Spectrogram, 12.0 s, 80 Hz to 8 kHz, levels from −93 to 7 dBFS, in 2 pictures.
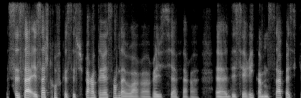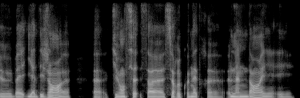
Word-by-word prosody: c'est 150 +3 +1
ça 160 +3 +10
et 125 - +5
ça, 180 +9 +4
je 175 - -7
trouve 160 -5 -7
que 125 - -2
c'est 120 +1 -6
super 155 +5 0
intéressant 135 0 0
d'avoir, 115 -4 -1
heu, 100 -1 -6
réussi 120 0 -3
à 115 -1 -3
faire, 110 0 -8 0.5
heu 105 - +4
heu - - -3
des 115 +1 -4
séries 120 +4 -3
comme 115 -1 0
ça 150 +8 +2
parce 155 -5 -2
que, 110 0 -3
bah, 100 -2 -1
il - - -7
y 110 - +2
a 110 - 0
des 115 0 -2
gens, 130 +1 +2
heu 105 +1 -4 0.5
heu, - - -3 0.2
qui - - -3
vont 115 0 +2
se 115 +2 -2
se 110 0 +1
se 120 - -2
reconnaître, 110 0 -2
heu, 100 -2 -5 0.2
là-dedans 110 +5 +1
et 110 -3 -3
et 105 +1 -10
115 Hz, 205 wpm, -26 LUFS, 110-130 Hz, 0.5 s, ça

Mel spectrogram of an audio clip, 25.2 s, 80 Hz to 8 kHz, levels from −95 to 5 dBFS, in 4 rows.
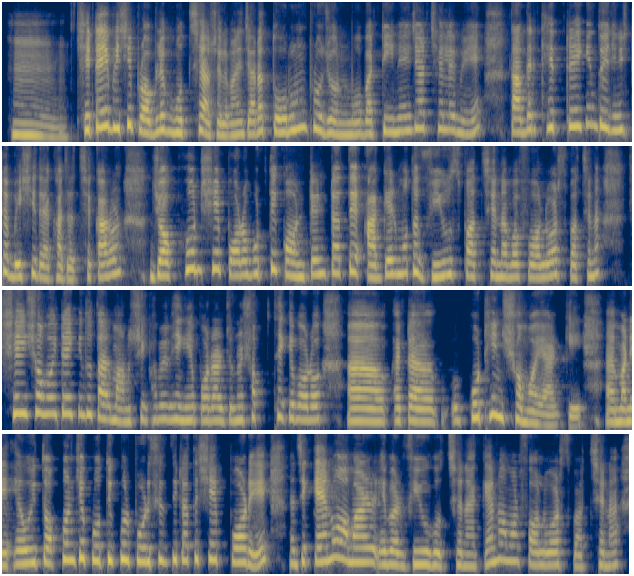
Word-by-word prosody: হুম, 195 -2 +1 0.4
সেটাই 315 +5 +7
বেশি 300 +4 +4
প্রবলেম 240 +3 +3
হচ্ছে 225 +2 -3
আসলে। 195 -1 -2
মানে 200 +1 -1
যারা 240 +4 +2
তরুণ 245 +4 +3
প্রজন্ম 225 -9 -1 0.2
বা 215 - +1
টিনেজার 260 +5 -1
ছেলে-মেয়ে 260 -6 -4 0.4
তাদের 240 +3 +4
ক্ষেত্রেই 315 +2 +1
কিন্তু 355 -1 -4
এই - - -1
জিনিসটা 275 +3 -1
বেশি 225 +4 +1
দেখা 205 +2 -2
যাচ্ছে। 185 +3 -7
কারণ 245 +5 +4 0.4
যখন 245 +8 +3
সে 360 - +2
পরবর্তী 255 +5 0
কনটেন্টটাতে 270 +5 0 0.2
আগের 265 +5 +1
মত 285 - -5 0.2
ভিউজ 245 +4 0
পাচ্ছে 235 +1 -2
না 225 - +1
বা 225 - +1
ফলোয়ার্স 225 +4 -1
পাচ্ছে 220 +1 -5
না, - - -3 0.4
সেই 350 0 +4
সময়টাই 345 -1 +1
কিন্তু 330 0 -1
তার 265 -2 +4
মানসিকভাবে 230 +3 -6
ভেঙে 235 -1 0
পড়ার 235 0 0
জন্য 230 +1 -2
সবথেকে 275 0 -5
বড় 240 0 +1 0.4
আ - - +7 0.4
একটা 225 +1 +1 0.4
উ - - -2 0.2
কঠিন 290 +3 +3
সময় 200 -7 0
আরকি। 160 -2 -6 0.3
আ - - +2
মানে 215 0 +4 0.2
ঐ - - +6 0.2
তখন 255 +5 +1
যে 335 - +6
প্রতিকূল 300 +1 +3
পরিস্থিতিটাতে 295 +2 -1
সে 315 - +2 0.2
পড়ে 265 -6 +3 0.4
যে, - - +1
"কেনো 285 +4 +6
আমার 270 -1 +4 0.2
এবার 230 0 +2
ভিউ 235 0 +1
হচ্ছে 215 +1 -5
না। 210 - -3
কেনো 260 +5 -1
আমার 290 -1 -3
ফলোয়ার্স 225 -1 -2
বাড়ছে 195 +3 -7
না।" 210 - -5
250 Hz, 170 wpm, -20 LUFS, 225-285 Hz, 0.4 s, সেটাই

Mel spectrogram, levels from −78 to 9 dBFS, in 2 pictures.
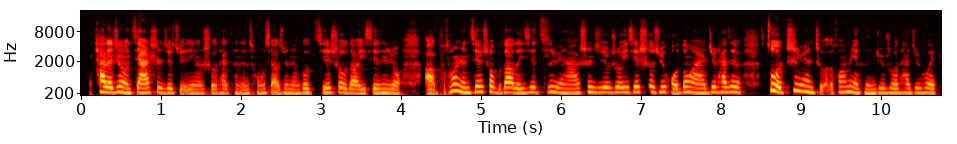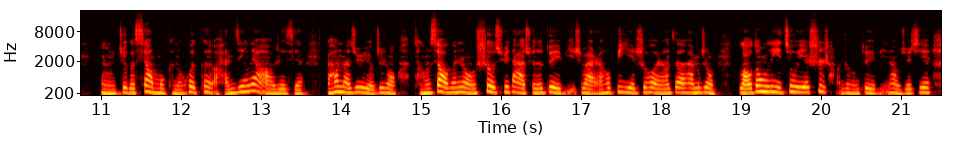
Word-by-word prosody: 他 250 - +9
的 230 - +8
这 250 +2 +2
种 210 -3 +3
家 210 0 +4
世 220 -1 -3
就 205 0 -1
决 205 - -7
定 185 0 -3
了 - - -4
说， 185 0 -4
他 190 -1 -4
可 190 +1 -8
能 175 0 -4
从 190 0 -5
小 - - -3
就 195 +1 -4
能 185 -1 -2
够 200 0 0
接 200 +2 -2
受 215 -1 -2
到 190 -2 +1
一 185 - -1
些 195 +1 -1
那 200 0 0
种， 175 -3 -1 0.3
啊， 190 - +2
普 - - -10
通 295 +5 +3
人 225 -4 +3
接 255 +3 +3
受 250 -1 -1
不 190 - -6
到 230 0 +5
的 205 - +1
一 - - -2
些 230 +2 -1
资 235 +3 -6
源 210 -4 0
啊， 195 +1 -2
甚 235 +3 -2
至 225 - -4
就 230 -1 +2
说 235 0 +1
一 235 - 0
些 245 +1 +2
社 250 +1 -2
区 245 +1 -1
活 200 -5 0
动 245 +3 0
啊， 200 -2 0
就 240 +4 0
他 235 0 +2
这 245 +1 +2
个 - - -14 0.3
做 300 -8 +7
志 245 +7 +1
愿 260 -5 +2
者 - - -7
的 - - -6
方 240 0 -3
面， 220 -5 +1
可 195 - -4
能 180 - 0
就 210 - -3
是 - - -3
说 205 -1 -1
他 205 -1 -3
就 210 +1 -3
会 200 -2 0 0.3
嗯， 185 -2 +1
这 225 - -1
个 200 0 0
项 240 +3 +1
目 200 -1 +1
可 185 0 -7
能 175 +1 -2
会 240 - +2
更 240 +3 -3
有 215 - -4
含 185 0 -2
金 255 +4 +1
量 290 -4 +1
啊 185 - -1
这 190 0 0
些。 180 -1 -4 0.3
然 205 - +1
后 250 - +5
呢， 230 -4 +3
就 235 +3 -2
是 230 - +1
有 180 -3 +1
这 220 +4 -4
种 190 -3 -1 0.2
藤 190 +1 0
校 225 +1 +4
跟 225 +1 0
这 235 - +1
种 200 -3 +1
社 250 +2 +2
区 245 +2 -2
大 235 -5 0
学 200 - -7
的 200 - 0
对 220 -2 +2
比 195 - -11
是 210 - -7
吧， 195 -3 +1
然 185 +2 -3
后 215 - 0
毕 240 +3 -4
业 220 -3 +1
之 210 +4 -4
后， 225 -2 +1
然 190 - -1
后 195 - -1
在 220 0 0
他 215 -1 -1
们 220 - +1
这 230 - -1
种 200 -4 +2 0.3
劳 200 -1 +4
动 265 +3 +5
力 245 -3 +2
就 245 +3 +1
业 235 0 +3
市 270 +3 -3
场 225 -3 -13
这 200 - -4
种 185 -1 -3
对 195 0 -2
比， 190 +1 -14
那 210 -1 -2
我 - - -3
觉 180 - -7
得 - - -2
这 190 - -7
些 225 -1 -1
210 Hz, 385 characters per minute, -23 LUFS, 195-235 Hz, 0.3 s, 他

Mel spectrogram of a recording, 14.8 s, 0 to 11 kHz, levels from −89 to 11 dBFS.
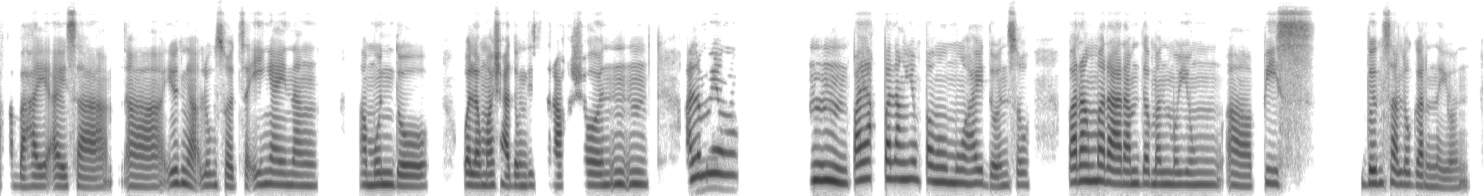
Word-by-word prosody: kabahay 175 0 -1
ay, 170 0 +1
sa, 160 -3 0 0.2
ah, 170 -2 -1
'yon 220 +2 +1
nga, 185 - 0
lungsod, 185 -2 -3
sa - - -6
ingay 200 +1 -1
ng, 185 -1 -3 0.5
ah, 195 - -1
mundo, 185 -3 +1 0.3
walang 190 -2 +3
masyadong 180 -1 +1
distraction, 190 +1 -2
mm, 210 +1 -1 0.5
alam 330 +5 +5
mo 390 - +2
yung 380 -2 +2 0.8
mm, 275 -3 +7
payak 290 +3 +4
pa 300 - +5
lang 295 -1 +3
yung 290 - -2
pamumuhay 230 -4 +1
do'n, 175 0 -3
so, 200 -1 -5 0.4
parang 260 +2 +6
mararamdaman 215 -4 +3
mo 205 - -2
yung, 200 0 -5
ah, 180 -3 -1
peace 220 -2 -3 0.5
do'n 220 +2 +3
sa 230 -2 +1
lugar 195 -3 -2
na 165 - -6
'yon. 150 0 -9
200 Hz, 155 wpm, -23 LUFS, 180-220 Hz, 0.8 s, mm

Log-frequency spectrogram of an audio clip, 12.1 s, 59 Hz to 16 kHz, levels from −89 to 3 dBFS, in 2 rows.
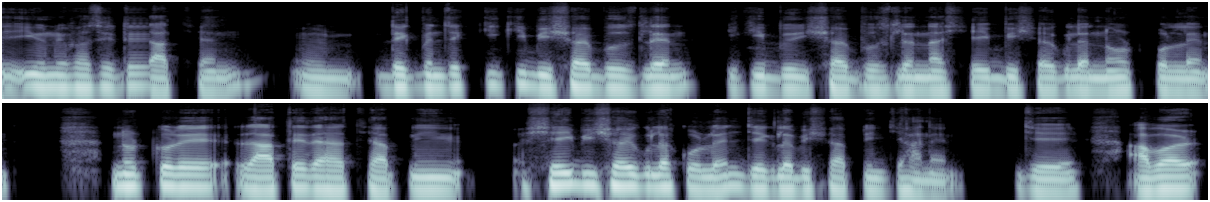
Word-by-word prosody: ইউনিভার্সিটিতে 120 0 +1
যাচ্ছেন 100 0 -4 0.4
উম 100 -2 -1 0.3
দেখবেন 120 0 +2
যে - - +2
কি, 135 - -5
কি 140 - -1
বিষয় 115 +1 +2
বুঝলেন? 110 0 +2 0.2
কি, 110 - -9
কি 115 - +1 0.2
বিষয় 105 0 -1
বুঝলেন 105 0 -1
না - - +2
সেই 105 0 -1
বিষয়গুলা 105 0 -1
নোট 105 0 +1
করলেন। 95 -2 0 0.6
নোট 130 -1 +5
করে 130 -2 +6 0.3
রাতে 110 +2 +3
দেখাচ্ছে 110 0 +1
আপনি 110 +2 -1 0.6
সেই 145 0 +6
বিষয়গুলা 130 -2 +4
করলেন 115 0 +2
যেগুলা 115 -1 +2
বিষয়ে 110 0 -2
আপনি 110 - -4
জানেন। 90 -5 -2 0.4
যে 105 -2 +2 0.5
আবার 115 +2 +6
110 Hz, 160 wpm, -20 LUFS, 105-120 Hz, 0.6 s, করে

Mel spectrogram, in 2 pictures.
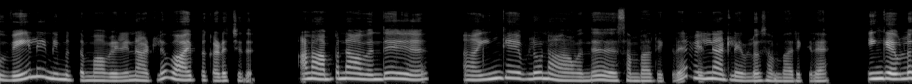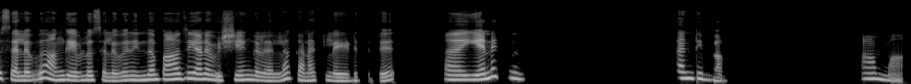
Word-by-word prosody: வேலை 325 - +3
நிமித்தமா 190 -6 -1
வெளிநாட்டில 180 +5 -2
வாய்ப்பு 205 -1 +1
கிடைச்சது. 175 0 -4 0.5
ஆனா 265 0 +3
அப்ப 270 +3 -2
நான் 255 -3 +3
வந்து 255 +4 +2 0.7
அ - - -3 0.2
இங்கே 295 +2 +1
எவ்வளோ 255 +3 0
நான் 185 -4 -1
வந்து 190 +4 -2 0.3
சம்பாதிக்கிறேன், 165 - -5
வெளிநாட்டில 255 -9 +1
எவ்வளோ 170 0 -3
சம்பாறிக்கிறேன். 160 0 -5 0.5
இங்கே 275 0 +6
எவ்வளோ 265 +3 +2
செலவு, 195 +4 +1
அங்கே 205 0 +1
எவ்வளோ 200 +2 0
செலவுன்னு 195 +4 -1
இந்த 220 +1 +2
மாதிரியான 250 0 +3
விஷயங்கள் 210 -3 0
எல்லாம் 250 +9 -3
கணக்கில் 185 -1 -2
எடுத்துட்டு 170 +1 -5 0.6
அ 220 - +2 0.3
எனக்கு 320 +2 +1 1.7
கண்டிப்பா. 255 - 0 1.5
ஆமா. 235 -6 -1
205 Hz, 110 wpm, -24 LUFS, 180-255 Hz, 1.7 s, இங்கே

